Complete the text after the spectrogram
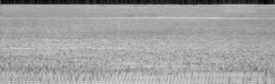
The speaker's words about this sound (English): Hold on, y'all. It's like every time I try to talk, they got a truck or car passing by.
